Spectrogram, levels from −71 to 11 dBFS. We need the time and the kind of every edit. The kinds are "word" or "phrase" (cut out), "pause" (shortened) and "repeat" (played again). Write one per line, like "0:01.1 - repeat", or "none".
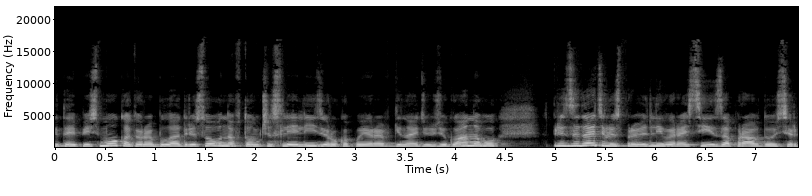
none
